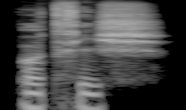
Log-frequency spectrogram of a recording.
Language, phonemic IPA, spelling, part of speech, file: French, /o.tʁiʃ/, Autriche, proper noun, Fr-Autriche.ogg
- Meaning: Austria (a country in Central Europe)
